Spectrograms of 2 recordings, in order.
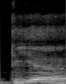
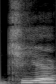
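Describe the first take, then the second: First: The t is a plain stop sound. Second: The t is an affricate, like 'ch'. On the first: This is the usual form in the Northeast. "tia é comum em maior parte do, do Nordeste" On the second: This is the usual form in the Southeast. "esse som que a gente chama de africado"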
